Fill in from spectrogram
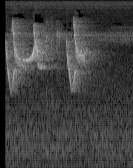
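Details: Chubb's cisticola (Cisticola chubbi chubbi) in Nyungwe Forest National Park, Rwanda, March, gives two high, sharply slurred notes, the first longer and swooping, the second a quick upward flick, over faint steady hiss.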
